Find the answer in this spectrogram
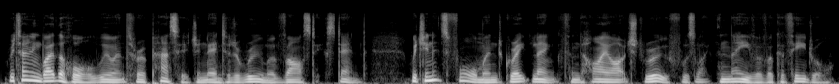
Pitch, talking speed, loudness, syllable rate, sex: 115 Hz, 245 wpm, -17 LUFS, 5.7 syllables/s, male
